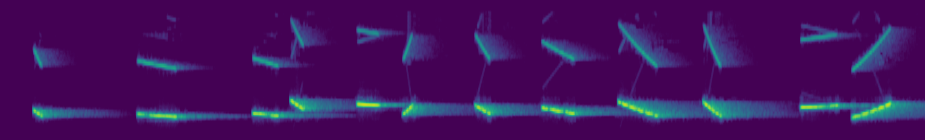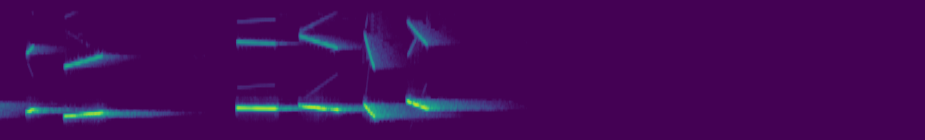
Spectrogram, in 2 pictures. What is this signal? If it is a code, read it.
Bird-like chirps. There is no code.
